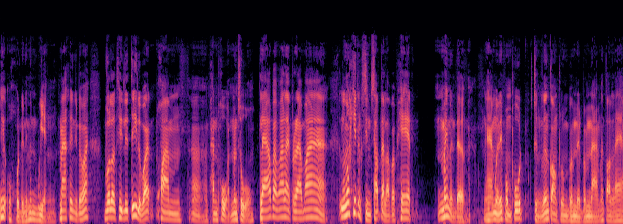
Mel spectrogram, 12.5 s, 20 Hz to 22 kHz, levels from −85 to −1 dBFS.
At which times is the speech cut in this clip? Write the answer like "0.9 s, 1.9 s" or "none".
1.1 s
